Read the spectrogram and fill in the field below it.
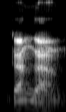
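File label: "ganggang", Malay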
